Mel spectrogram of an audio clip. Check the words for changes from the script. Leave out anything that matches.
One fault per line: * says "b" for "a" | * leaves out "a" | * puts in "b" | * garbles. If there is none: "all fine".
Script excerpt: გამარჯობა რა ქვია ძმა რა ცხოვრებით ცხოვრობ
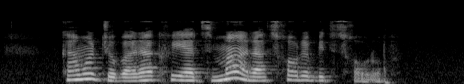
all fine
